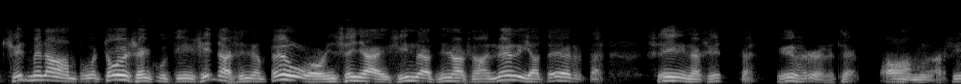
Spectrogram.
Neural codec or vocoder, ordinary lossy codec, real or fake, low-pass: codec, 44.1 kHz, 2.6 kbps, DAC; MP3, 64 kbps; fake; 14.4 kHz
